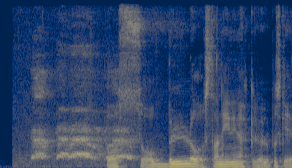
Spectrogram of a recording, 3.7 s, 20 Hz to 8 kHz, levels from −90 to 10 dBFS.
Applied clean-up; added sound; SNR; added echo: none; Chicken, rooster; 5 dB; reverberation time 0.9 s.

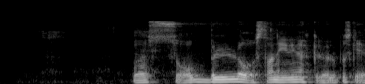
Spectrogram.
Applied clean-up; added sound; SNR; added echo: neural separator model SepFormer DNS4.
